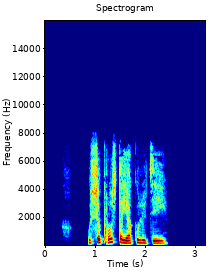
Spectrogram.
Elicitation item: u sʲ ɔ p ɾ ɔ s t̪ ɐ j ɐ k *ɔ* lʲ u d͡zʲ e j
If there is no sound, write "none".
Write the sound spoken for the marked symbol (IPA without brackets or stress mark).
u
